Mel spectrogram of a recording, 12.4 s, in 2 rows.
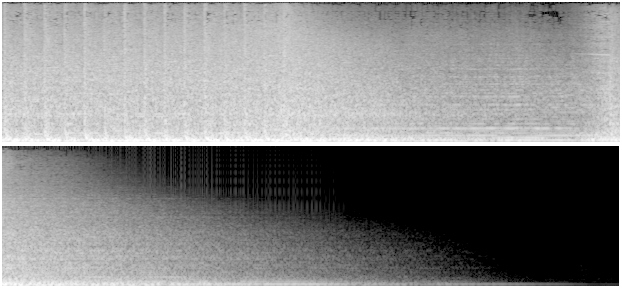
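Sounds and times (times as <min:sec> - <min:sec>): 
backing music: 0:00.0 - 0:09.3.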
